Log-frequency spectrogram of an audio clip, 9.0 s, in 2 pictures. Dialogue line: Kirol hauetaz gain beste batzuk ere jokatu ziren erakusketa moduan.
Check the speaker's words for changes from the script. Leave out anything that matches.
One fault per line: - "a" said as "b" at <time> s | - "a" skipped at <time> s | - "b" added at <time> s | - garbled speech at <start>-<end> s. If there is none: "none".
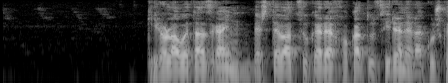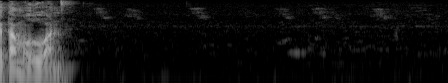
none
